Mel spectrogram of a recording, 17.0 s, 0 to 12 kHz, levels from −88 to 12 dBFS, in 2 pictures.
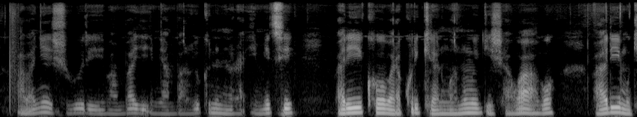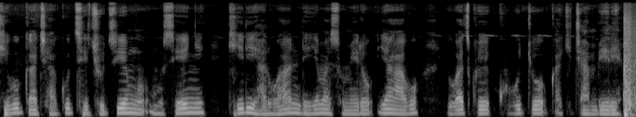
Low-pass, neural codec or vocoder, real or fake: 10.8 kHz; none; real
